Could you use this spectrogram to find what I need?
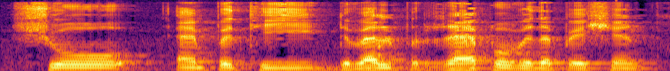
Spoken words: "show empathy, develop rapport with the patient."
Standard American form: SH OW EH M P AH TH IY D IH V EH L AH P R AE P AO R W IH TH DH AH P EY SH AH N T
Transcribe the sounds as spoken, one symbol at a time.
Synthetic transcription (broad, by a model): SH OW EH M P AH T IY D IH V EH L AH P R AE P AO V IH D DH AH P EY SH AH N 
